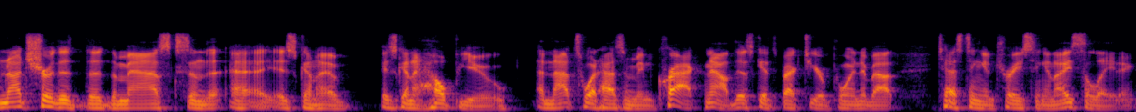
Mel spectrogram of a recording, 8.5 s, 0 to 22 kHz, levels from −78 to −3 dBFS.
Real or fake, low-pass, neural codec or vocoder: real; 7.2 kHz; none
